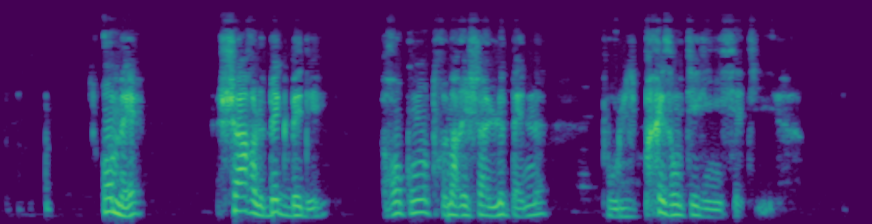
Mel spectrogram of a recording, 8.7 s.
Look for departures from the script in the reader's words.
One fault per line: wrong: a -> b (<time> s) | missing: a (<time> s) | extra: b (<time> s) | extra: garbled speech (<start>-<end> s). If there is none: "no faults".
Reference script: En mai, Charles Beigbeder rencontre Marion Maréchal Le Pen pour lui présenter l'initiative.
missing: Marion (4.5 s)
